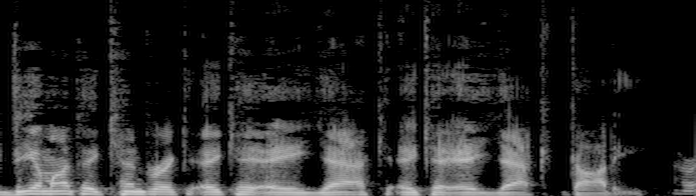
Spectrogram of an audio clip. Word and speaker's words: Yak Gotti: Yak Gotti.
